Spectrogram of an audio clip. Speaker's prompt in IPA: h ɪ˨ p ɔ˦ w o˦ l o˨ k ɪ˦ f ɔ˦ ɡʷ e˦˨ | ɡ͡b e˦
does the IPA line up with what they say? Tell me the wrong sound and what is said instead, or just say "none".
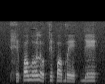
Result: f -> p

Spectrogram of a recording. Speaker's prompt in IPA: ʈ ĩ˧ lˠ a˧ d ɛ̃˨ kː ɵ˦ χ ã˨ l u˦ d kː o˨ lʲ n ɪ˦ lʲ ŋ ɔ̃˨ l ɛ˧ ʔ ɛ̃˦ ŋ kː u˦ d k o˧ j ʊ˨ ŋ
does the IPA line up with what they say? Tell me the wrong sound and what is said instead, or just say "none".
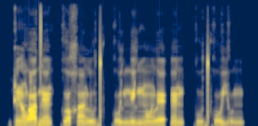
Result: ɵ˦ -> ʊ˦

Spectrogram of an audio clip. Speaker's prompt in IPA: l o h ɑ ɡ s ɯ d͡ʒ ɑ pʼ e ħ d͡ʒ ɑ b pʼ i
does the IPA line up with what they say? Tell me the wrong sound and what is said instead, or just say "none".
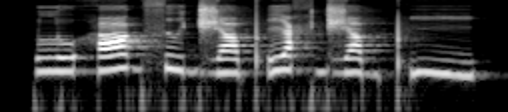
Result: none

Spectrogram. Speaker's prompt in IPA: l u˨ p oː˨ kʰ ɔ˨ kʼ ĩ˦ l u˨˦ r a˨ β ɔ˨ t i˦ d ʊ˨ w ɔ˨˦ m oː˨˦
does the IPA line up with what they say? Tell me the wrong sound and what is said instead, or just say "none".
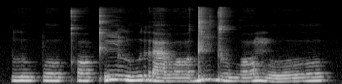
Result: t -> d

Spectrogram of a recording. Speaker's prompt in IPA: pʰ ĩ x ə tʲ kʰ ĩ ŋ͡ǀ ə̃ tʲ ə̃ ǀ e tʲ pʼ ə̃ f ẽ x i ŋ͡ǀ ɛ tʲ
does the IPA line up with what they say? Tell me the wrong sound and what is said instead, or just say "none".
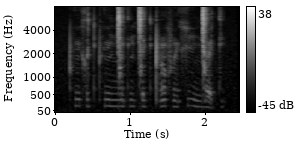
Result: kʰ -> pʰ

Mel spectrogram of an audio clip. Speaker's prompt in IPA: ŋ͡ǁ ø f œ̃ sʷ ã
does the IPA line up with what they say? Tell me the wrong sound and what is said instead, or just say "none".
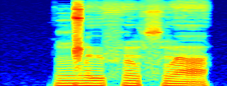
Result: none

